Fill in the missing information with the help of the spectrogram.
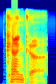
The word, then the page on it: canker: British English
